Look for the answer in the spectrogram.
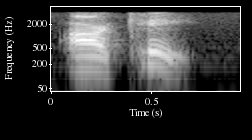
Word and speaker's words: arche: The Greek word for principalities is archi, pronounced arche, meaning a chief.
